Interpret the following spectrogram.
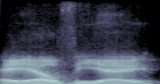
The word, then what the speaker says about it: Ailbhe: Ailbhe spelled Ailva, but not in reality.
